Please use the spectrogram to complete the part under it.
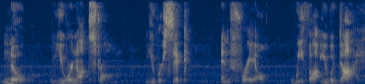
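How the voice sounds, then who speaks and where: A gentle old grandfather played by a woman storyteller, low and unhurried. He sounds solemn and hushed as he tells his storybook tale, with noticeable noise behind the voice. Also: very animated, exaggerated voice. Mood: grave, tender. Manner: slow, grave, hushed storytelling. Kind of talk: storybook read-aloud.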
